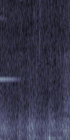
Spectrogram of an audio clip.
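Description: A stormy night comes through as a thunderstorm effect: a low rumble of thunder swells under a wash of rain noise, building to a deeper roll near the end.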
